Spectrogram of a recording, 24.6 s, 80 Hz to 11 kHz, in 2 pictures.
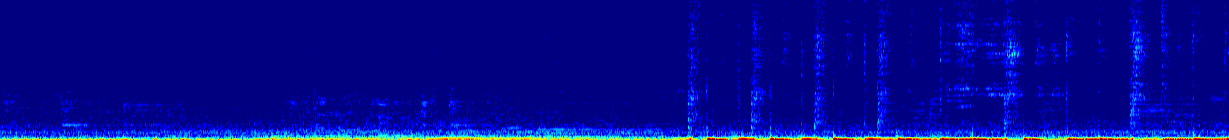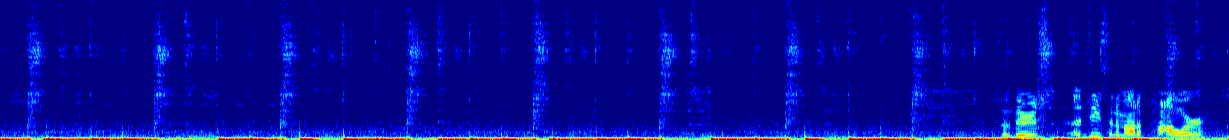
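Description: A bass-heavy music track playing through a 2006 Toyota 4Runner's six-speaker factory stereo, heard inside the cabin, with the bass turned all the way up. A quieter opening gives way about seven seconds in to heavy, pulsing bass beats that sound floppy and not crisp.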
